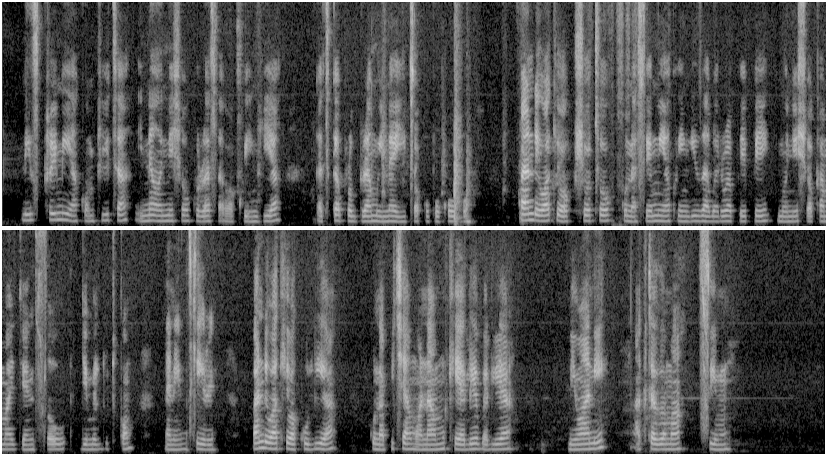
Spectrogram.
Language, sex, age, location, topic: Swahili, female, 18-24, Kisii, finance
